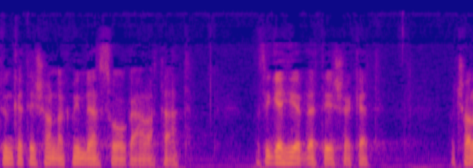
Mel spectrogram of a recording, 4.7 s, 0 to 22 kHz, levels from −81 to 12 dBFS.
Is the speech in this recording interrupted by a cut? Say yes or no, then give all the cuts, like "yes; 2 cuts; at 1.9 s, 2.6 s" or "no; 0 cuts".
no; 0 cuts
